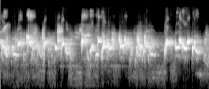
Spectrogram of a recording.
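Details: Red-whiskered bulbul (jambul) kept on a farm, singing 'one stroke' leading to 'keke': bursts of rapid, bubbling chirps in short phrases about half a second apart, clear and high-pitched.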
